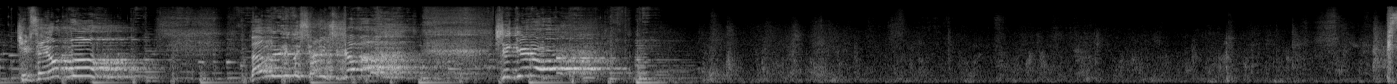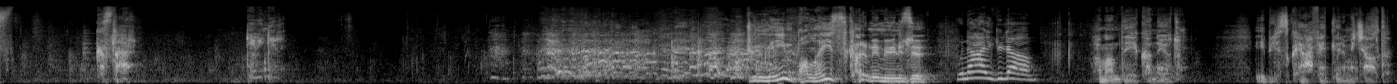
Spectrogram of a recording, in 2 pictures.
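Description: A middle-aged man speaks anxiously, close by.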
